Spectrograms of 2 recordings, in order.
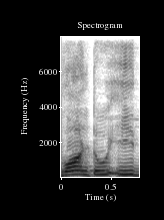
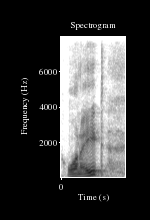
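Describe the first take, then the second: First: Each word is said fully and slowly. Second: "Want to" is reduced to one quick word. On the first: The speaker calls it wrong. "दो घंटे लग रहे हैं बोलने में" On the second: The speaker calls it right. "वाना"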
